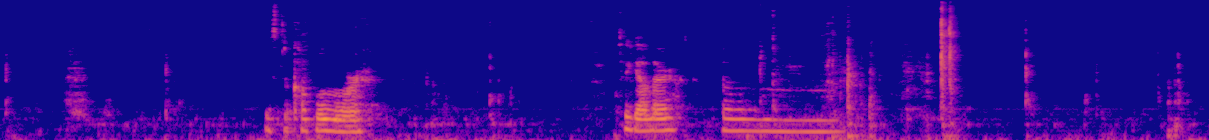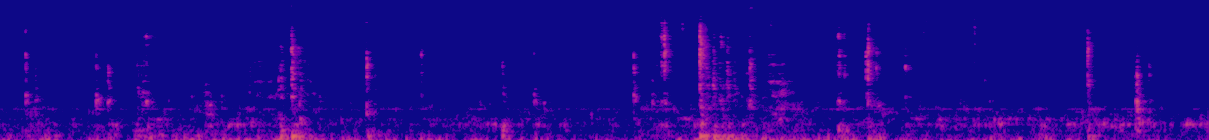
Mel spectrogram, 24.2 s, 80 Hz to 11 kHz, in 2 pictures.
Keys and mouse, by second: 20.9 right click.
